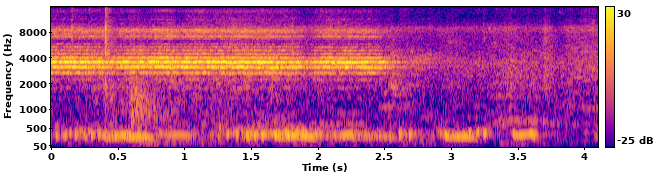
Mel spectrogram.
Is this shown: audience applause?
no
